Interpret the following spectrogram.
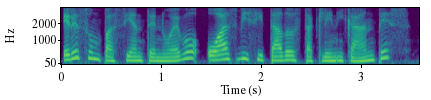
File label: question spanish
